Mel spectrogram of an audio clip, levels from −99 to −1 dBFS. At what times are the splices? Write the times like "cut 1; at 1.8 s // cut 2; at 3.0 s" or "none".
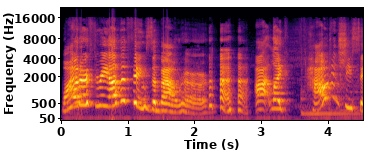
none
